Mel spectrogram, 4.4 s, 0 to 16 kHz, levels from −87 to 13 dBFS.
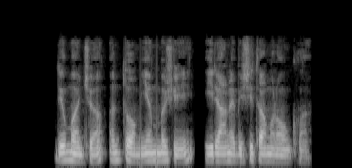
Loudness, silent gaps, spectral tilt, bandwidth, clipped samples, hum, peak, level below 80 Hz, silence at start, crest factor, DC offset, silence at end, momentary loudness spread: -21 LUFS; 2.44-2.56 s; -6 dB/octave; 7.8 kHz; under 0.1%; none; -4 dBFS; -56 dBFS; 0.7 s; 18 dB; under 0.1%; 0.55 s; 6 LU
